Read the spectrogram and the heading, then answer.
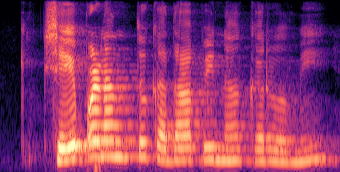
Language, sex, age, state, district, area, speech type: Sanskrit, female, 45-60, Karnataka, Uttara Kannada, urban, spontaneous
